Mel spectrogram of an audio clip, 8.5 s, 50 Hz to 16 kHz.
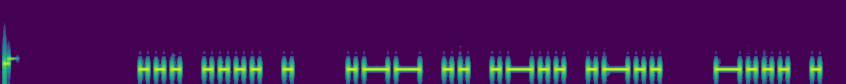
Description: Morse code, heard as a keyed tone, about 15 wpm, 700 Hz. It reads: SHE WILL BE
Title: Sentences from Top 1000 Words - Review Part 1 - 15wpm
